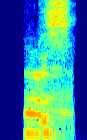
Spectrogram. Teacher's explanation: విశ్వ దగ్గర ఉన్నదేమో తాళవ్య శకారం కాబట్టి కొంచెం మైల్డ్ గా విశ్వ అంటాము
